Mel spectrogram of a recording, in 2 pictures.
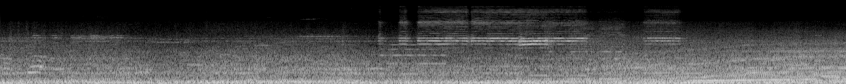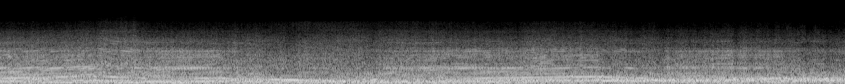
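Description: An engine hums steadily in slow traffic, then revs up and down as the vehicle speeds up.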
